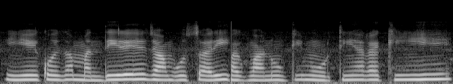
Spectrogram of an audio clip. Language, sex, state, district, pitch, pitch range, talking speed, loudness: Hindi, female, Bihar, Jahanabad, 215 Hz, 205-220 Hz, 170 wpm, -16 LUFS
